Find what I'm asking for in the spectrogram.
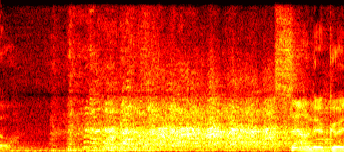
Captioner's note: audience laughing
